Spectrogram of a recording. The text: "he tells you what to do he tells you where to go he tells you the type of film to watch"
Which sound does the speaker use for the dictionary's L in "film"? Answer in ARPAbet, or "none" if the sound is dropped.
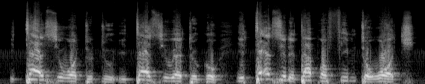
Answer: none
